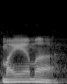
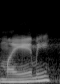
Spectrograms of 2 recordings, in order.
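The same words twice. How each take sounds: First: It is said the way locals pronounce it. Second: It is said the way outsiders pronounce it. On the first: This is how people in the town say it. The speaker calls it right. "No, it's Miami" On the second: A visitor is guessing the town's name. The speaker calls it wrong. "someone coming to Oklahoma and saying, what's this town called"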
